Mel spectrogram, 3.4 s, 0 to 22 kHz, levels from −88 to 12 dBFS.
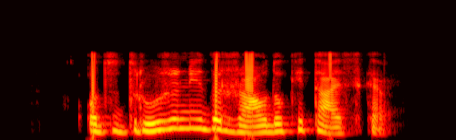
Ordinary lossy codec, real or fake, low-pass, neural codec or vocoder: none; real; 5.4 kHz; none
